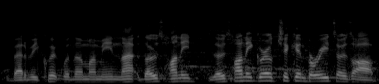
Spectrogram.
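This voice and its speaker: A male esports commentator with a mid-range, slightly bright voice delivers quick live commentary and analysis of a fighting game tournament. He's articulate and emphatic, his phrasing rather formal, with clear music playing in the background.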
